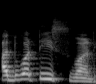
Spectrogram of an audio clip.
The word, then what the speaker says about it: advertisement: क्या पढ़ा जाएगा एम ई एनटी यहां पर पढ़ा जाएगा मं क्या पढ़ा जाएगा मं तो इसको पढ़ेंगे एड एडवर्ट मेंट एडवर्ट मट क्या पढ़ेंगे एडवर्टाइजमेंट क्या पढ़ेंगे एडवर्टाइजमेंट तो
